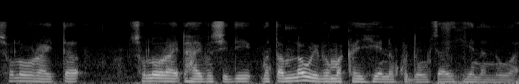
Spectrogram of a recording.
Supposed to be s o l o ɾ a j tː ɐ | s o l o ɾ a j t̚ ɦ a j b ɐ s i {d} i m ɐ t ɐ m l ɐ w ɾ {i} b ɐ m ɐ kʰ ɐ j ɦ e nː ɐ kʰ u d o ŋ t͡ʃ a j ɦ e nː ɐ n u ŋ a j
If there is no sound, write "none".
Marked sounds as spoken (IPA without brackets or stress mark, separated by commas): d, i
